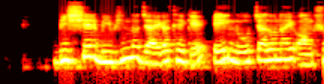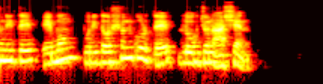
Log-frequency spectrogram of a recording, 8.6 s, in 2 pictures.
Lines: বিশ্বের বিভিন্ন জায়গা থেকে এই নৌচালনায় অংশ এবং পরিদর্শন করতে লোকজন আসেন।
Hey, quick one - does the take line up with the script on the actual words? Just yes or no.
no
